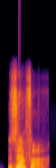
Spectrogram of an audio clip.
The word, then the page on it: zaffre: British English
